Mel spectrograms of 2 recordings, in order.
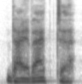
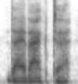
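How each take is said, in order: Both takes have the same delivery.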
